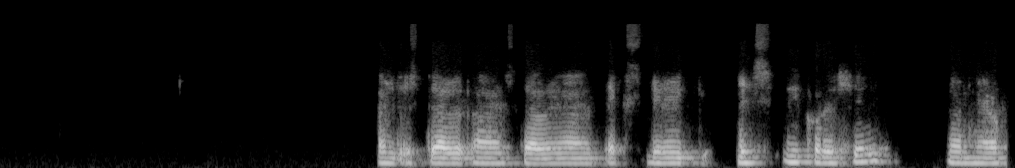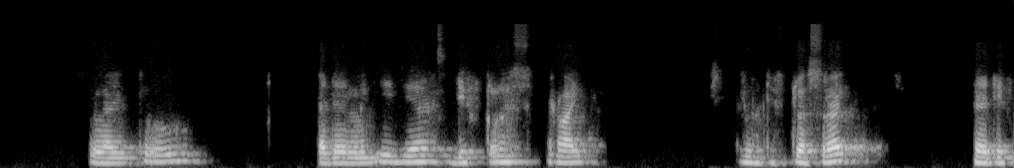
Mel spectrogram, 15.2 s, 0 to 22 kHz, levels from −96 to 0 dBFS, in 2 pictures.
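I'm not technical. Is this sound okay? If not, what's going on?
No. At 7.55 s the sound suddenly jumps ahead with a small blip, likely a stream segment skipped, where a missing chunk was passed over.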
